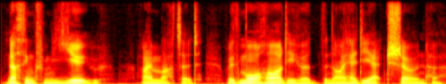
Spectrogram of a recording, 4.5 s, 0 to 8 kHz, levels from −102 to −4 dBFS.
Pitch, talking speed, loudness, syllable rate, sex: 110 Hz, 190 wpm, -18 LUFS, 5.1 syllables/s, male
